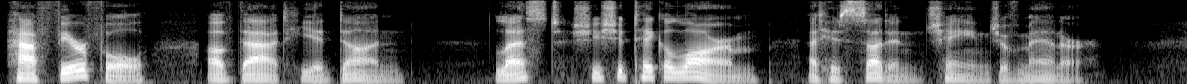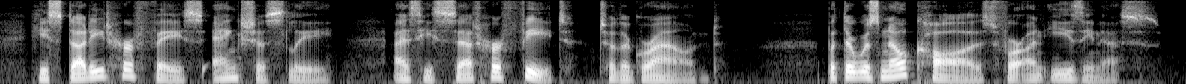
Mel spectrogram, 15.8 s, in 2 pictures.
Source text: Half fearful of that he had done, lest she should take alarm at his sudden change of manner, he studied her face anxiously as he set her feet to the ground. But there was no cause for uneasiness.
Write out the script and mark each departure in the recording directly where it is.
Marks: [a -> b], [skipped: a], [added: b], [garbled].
Half fearful of that he had done, lest she should take alarm at his sudden change of manner, he studied her face anxiously as he set her feet to the ground. But there was no cause for uneasiness.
